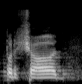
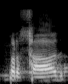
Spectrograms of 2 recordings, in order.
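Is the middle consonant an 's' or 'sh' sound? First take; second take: sh; s. First: The middle consonant is a 'sh' sound. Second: The middle consonant is a plain 's' sound. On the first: It means sacred food offering. The speaker calls it wrong. "ਜੇ ਬਿੰਦੀ ਲਾ ਦੇਵਾਂਗੇ ਇਹਦਾ ਅਰਥ ਬਣ ਜਾਵੇਗਾ ਪ੍ਰਸ਼ਾਦ" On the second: It means grace or mercy. The speaker calls it right. "ਜੇ ਬਿੰਦੀ ਰਹਿਤ ਪੜਾਂਗੇ ਪ੍ਰਸਾਦ"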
